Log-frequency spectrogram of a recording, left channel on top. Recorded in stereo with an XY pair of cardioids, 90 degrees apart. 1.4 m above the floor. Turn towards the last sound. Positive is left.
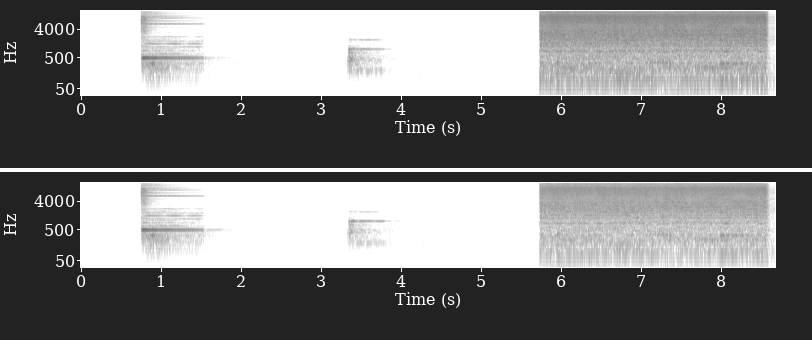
turn(degrees=45)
